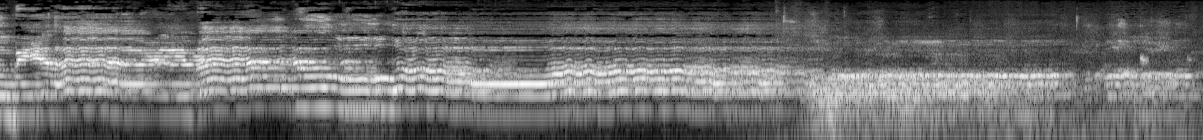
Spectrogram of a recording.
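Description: A male qari reciting the Quran in the melodic chanted style of tajweed, drawing out long, wavering, ornamented notes into a microphone.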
